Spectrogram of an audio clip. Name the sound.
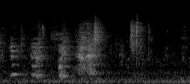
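small dog barking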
